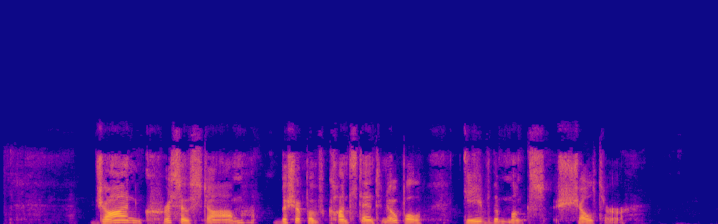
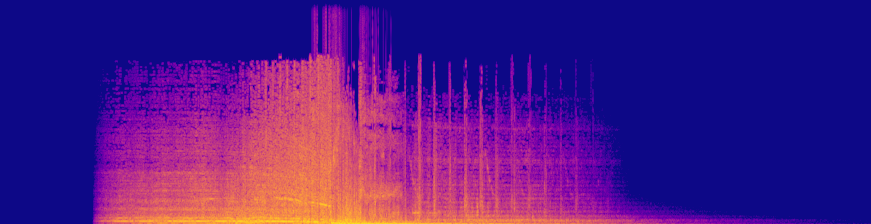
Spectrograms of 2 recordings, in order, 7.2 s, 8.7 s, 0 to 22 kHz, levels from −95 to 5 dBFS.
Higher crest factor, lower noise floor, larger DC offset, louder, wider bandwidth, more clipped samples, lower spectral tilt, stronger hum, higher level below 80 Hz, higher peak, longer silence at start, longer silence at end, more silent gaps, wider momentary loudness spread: first, 20 dB vs 12 dB; second, -78 dBFS vs -88 dBFS; neither; second, -24 LUFS vs -9 LUFS; second, 10 kHz vs 17.5 kHz; second, under 0.1% vs 0.2%; about the same, -4 dB/octave vs -5 dB/octave; neither; second, -62 dBFS vs -16 dBFS; second, -4 dBFS vs 0 dBFS; about the same, 0.95 s vs 1.05 s; second, 0.95 s vs 2.8 s; neither; second, 16 LU vs 20 LU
